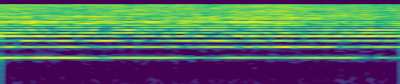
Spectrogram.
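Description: A sampled synth tone played back an octave above its root pitch in the TAL-Sampler software sampler, with time stretching on and the linear resampling mode: one steady, bright held note.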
